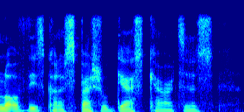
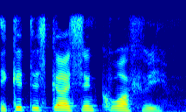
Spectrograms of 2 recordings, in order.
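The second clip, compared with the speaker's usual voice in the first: put-on loud, high New Jersey accent; 7 semitones higher, 7 dB louder than usual. Joking with another speaker, calling for coffee for a guy in a New Jersey accent. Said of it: "That's New Jersey".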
